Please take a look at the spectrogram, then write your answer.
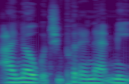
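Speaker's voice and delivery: hushed whisper, very close to the ear. A woman pulls you close by the throat and speaks into your ear, whispering. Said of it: "she whispers into your ear".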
